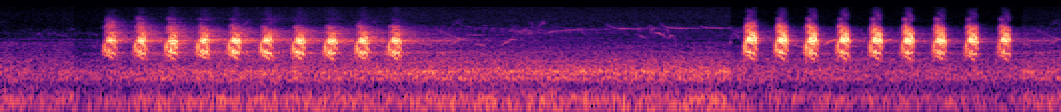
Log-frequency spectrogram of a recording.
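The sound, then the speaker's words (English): A Steller's jay, a common jay of the western states, gives two loud, harsh bursts of rapid repeated notes, about ten each, separated by a short pause, clear over faint outdoor background. “This loud, raucous call belongs to a common jay of the western states, the Steller's jay.”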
